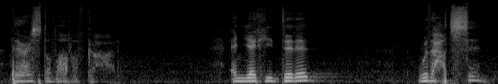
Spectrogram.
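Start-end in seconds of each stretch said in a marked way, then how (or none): 0.1-1.2 whisper. Real, not acted. Hushed sermon climax.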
